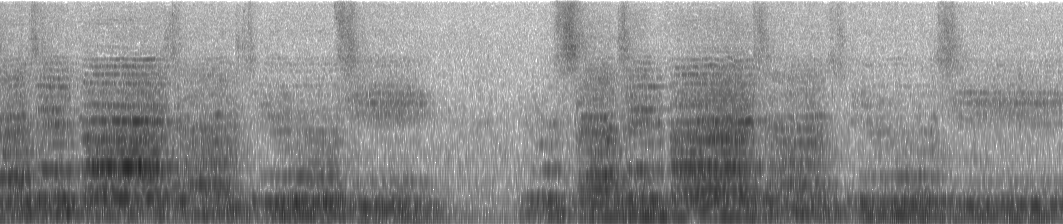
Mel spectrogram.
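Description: Mixed high-school choir singing, two phrases with a short breath between them about five seconds in.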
